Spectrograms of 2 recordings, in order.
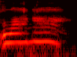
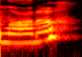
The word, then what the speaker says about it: Lana: I just love the idea of Benedict and Luna just squatting, going teep teep teep. Hannah, her name is Lana. Do I keep saying it wrong? You keep saying Yeah. Luna. Oh, I'm so sorry, Lana.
